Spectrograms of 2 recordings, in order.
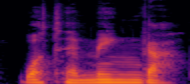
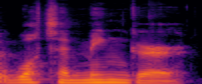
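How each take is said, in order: First: The last word ends in an open 'ah' sound. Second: The last word ends in an 'er' sound.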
